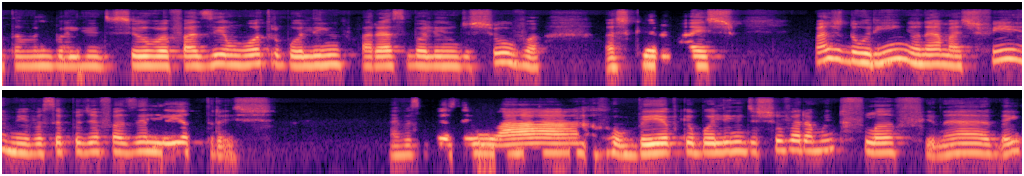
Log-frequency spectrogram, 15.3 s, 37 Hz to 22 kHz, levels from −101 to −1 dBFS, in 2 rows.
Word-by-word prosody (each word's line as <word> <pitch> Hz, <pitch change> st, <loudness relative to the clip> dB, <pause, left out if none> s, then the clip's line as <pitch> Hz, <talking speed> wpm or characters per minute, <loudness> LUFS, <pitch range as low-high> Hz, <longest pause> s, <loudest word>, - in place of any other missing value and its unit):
também 180 Hz, 0 st, -4 dB
bolinho 175 Hz, 0 st, -2 dB
de 175 Hz, -, -11 dB
chuva. 180 Hz, +1 st, +3 dB
Eu -, -, +3 dB
fazia 180 Hz, +3 st, 0 dB
um 195 Hz, -1 st, 0 dB
outro 205 Hz, +1 st, 0 dB
bolinho 190 Hz, +1 st, +1 dB
que 200 Hz, -, -25 dB
parece 180 Hz, -1 st, -1 dB
bolinho 180 Hz, -1 st, 0 dB
de 175 Hz, -, -8 dB
chuva, 180 Hz, -1 st, -2 dB, 0.4 s
acho 160 Hz, +2 st, -4 dB
que 190 Hz, -, -2 dB
era 180 Hz, 0 st, +2 dB, 0.2 s
mais 180 Hz, 0 st, 0 dB, 0.5 s
mais 295 Hz, +5 st, +1 dB
durinho, 245 Hz, +1 st, +2 dB
né, 205 Hz, 0 st, +2 dB
mais 180 Hz, -1 st, -2 dB
firme 255 Hz, -7 st, -1 dB
você 185 Hz, +2 st, -3 dB
podia 205 Hz, 0 st, -3 dB
fazer 205 Hz, 0 st, -2 dB
letras. 205 Hz, 0 st, -2 dB, 0.9 s
Aí 160 Hz, -, -8 dB
você 170 Hz, 0 st, -8 dB
fazia 185 Hz, 0 st, -1 dB
o 180 Hz, -1 st, +1 dB
A, 195 Hz, +2 st, +5 dB, 0.3 s
o 180 Hz, -4 st, 0 dB
B 180 Hz, +4 st, +5 dB
porque 195 Hz, +1 st, -3 dB
o -, -, -1 dB
bolinho 200 Hz, +3 st, +2 dB
de 205 Hz, -1 st, -6 dB
chuva 230 Hz, +4 st, -2 dB
era 230 Hz, -1 st, +1 dB
muito 240 Hz, +2 st, -7 dB
fluffy, 200 Hz, -1 st, -3 dB
né, 190 Hz, +3 st, -2 dB
é -, -, 0 dB
bem 180 Hz, +5 st, -3 dB
190 Hz, 175 wpm, -18 LUFS, 180-205 Hz, 0.9 s, A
